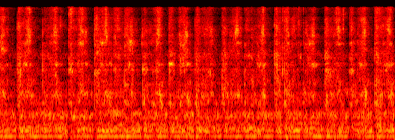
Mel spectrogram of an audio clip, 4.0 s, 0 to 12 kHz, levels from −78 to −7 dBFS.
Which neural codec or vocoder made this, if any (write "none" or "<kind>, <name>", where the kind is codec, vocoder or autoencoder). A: codec, HILCodec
